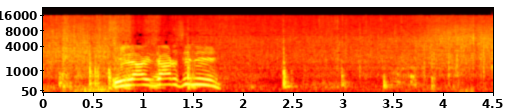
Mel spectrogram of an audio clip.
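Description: Chilies and whole spices sizzling in hot oil in a large flat steel frying tray, with a long-handled spatula scraping and stirring in short clicks. A brief pitched voice-like call is heard about a second in.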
